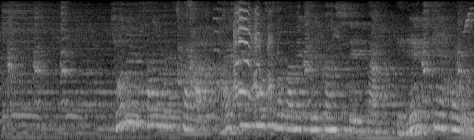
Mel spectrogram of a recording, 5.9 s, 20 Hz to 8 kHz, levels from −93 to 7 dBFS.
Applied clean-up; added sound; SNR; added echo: none; Fowl; 6 dB; reverberation time 1.1 s.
